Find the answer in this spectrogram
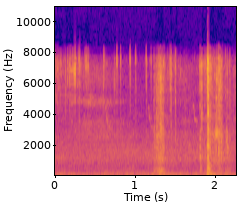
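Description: Keys jangling in a hand, with two short clicks about a second and a half in and near the end as a hand takes hold of the Jeep Wrangler's door handle.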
